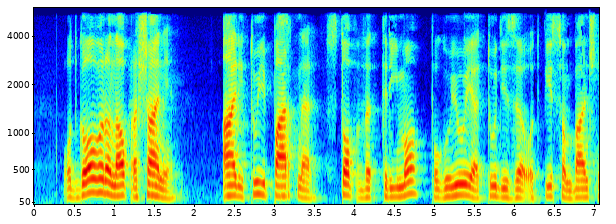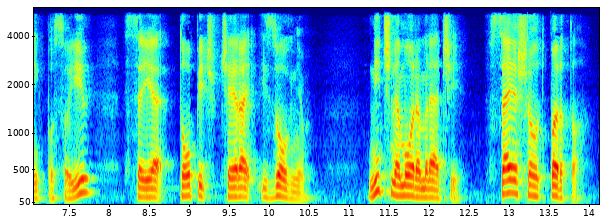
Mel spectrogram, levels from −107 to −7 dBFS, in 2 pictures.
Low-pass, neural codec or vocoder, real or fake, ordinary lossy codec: 5.4 kHz; codec, 16 kHz, 8 kbps, FunCodec, trained on Chinese and English, 25 frames a second; fake; AAC, 32 kbps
